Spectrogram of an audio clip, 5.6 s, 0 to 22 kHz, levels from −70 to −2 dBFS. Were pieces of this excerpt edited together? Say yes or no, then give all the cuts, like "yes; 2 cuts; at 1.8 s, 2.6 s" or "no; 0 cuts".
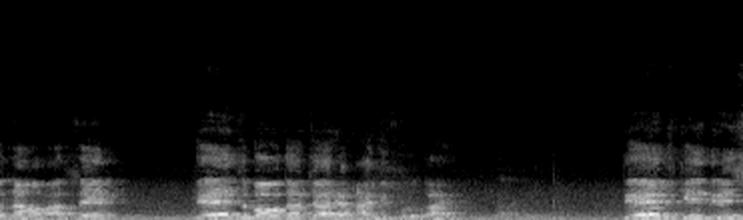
no; 0 cuts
